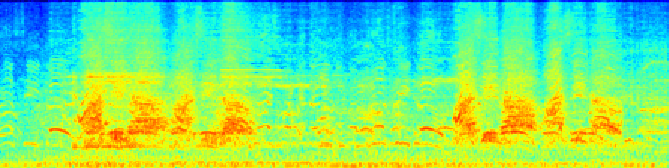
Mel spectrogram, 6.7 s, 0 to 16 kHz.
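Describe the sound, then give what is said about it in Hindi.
Students protesting at Lal Chowk, Srinagar, chant slogans in loud, rhythmic group shouts that come in two main waves, with crowd noise in between. “Kathua में हत्या और सामूहिक बलात्कार की 8 वर्षीय पीड़िता को इंसाफ दिलाने के लिए इस तरह के नारे आए श्रीनगर के लाल चौक में छात्रों और छात्राएं दे रही थी।”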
